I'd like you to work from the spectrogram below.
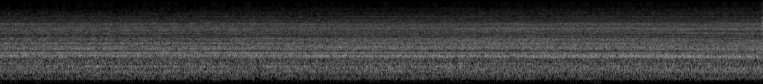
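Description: Hair dryer blowing on wet paint over a waxed surface, a steady close whooshing roar that stays even throughout with no break.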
